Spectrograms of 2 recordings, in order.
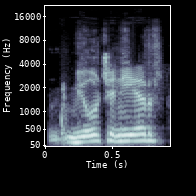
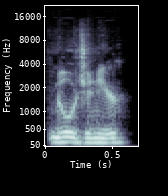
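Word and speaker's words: Mjölnir: it moner's wrath uh well I I pronounce it as Muer which is the Muer that's the correct Old Norse pronunciation but you can call it milaner basically it's a uh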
